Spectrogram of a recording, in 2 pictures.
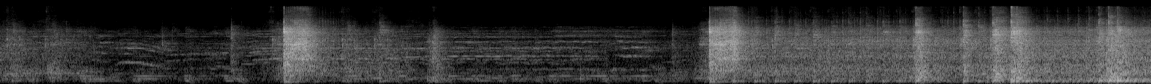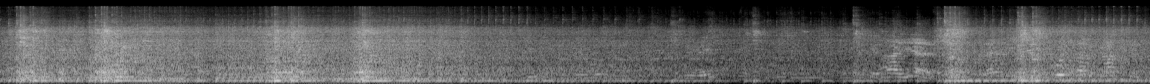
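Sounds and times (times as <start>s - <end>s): motorcycle engine revving: 2.8s - 4.0s, 7.0s - 23.0s.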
